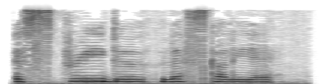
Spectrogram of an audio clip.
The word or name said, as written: espritdelescalier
